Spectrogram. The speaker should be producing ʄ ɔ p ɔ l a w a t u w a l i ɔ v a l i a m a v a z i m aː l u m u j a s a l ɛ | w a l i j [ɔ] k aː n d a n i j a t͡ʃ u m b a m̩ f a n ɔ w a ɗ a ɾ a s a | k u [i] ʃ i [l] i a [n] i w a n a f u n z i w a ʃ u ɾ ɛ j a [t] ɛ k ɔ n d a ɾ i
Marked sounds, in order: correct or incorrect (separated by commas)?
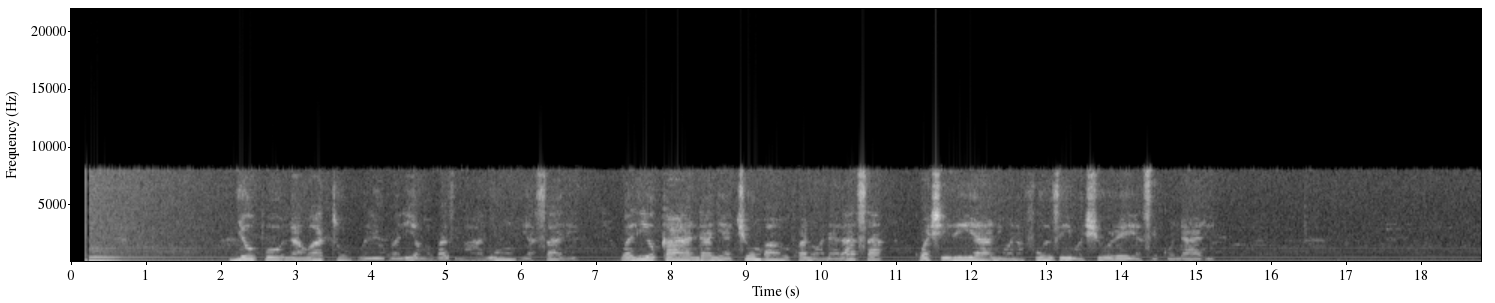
correct, incorrect, incorrect, correct, incorrect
